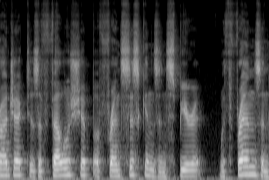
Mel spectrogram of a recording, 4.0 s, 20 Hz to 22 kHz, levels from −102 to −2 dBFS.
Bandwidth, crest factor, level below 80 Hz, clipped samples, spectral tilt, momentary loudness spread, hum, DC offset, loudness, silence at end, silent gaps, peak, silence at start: over 20 kHz; 18 dB; -52 dBFS; under 0.1%; -5 dB/octave; 9 LU; none; under 0.1%; -29 LUFS; 0 s; none; -10 dBFS; 0 s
